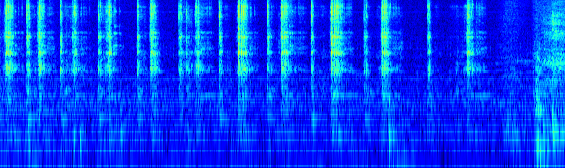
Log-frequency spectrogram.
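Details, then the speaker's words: Airport electromechanical pinball machine under repair, after new rollover switches fitted and blades readjusted: bursts of sharp dry ticks and clacks at uneven pace, normal ratcheting they all make, just unheard while playing. "And if the noise that it's making, they all do that if they're, you just don't hear it when you're playing"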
